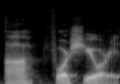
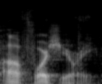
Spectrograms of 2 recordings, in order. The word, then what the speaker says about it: a fortiori: A space F-O-R-T, fort. A space F-O-R-T I-O-R-I. That's a fortiori. It looks like a fortiori, but it's pronounced a fortiori.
